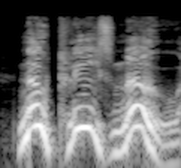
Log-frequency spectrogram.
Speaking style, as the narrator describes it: I cried again

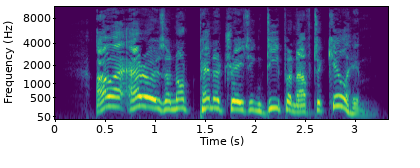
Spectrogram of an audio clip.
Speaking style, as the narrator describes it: Taita shouted across at her

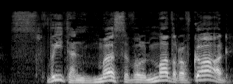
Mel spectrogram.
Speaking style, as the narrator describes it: cried

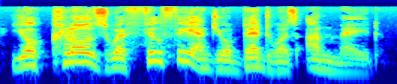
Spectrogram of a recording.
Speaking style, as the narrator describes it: he lectured Craig sternly

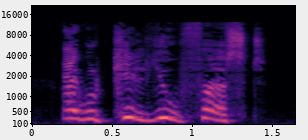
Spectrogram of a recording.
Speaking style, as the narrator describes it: Yasmini shouted back at him

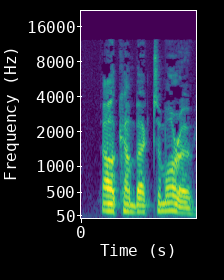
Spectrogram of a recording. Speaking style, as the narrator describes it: he told himself firmly

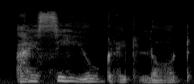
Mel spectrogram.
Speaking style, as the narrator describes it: she whispered

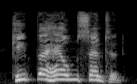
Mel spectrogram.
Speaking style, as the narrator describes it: Tom shouted to Sarah

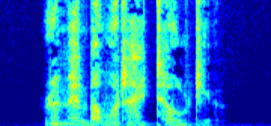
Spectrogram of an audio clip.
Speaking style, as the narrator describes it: Softly, Jim called to her

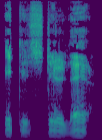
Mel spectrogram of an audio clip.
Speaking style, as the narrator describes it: Bay said softly

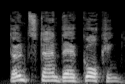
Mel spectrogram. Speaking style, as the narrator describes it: he shouted over his shoulder

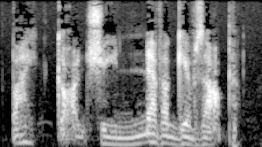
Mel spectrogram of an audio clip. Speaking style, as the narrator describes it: he muttered

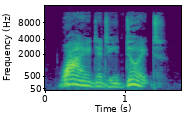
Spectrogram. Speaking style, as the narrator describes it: muttered Harry Hirschfeld

